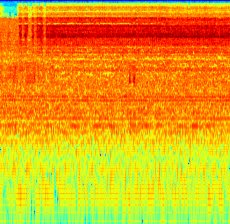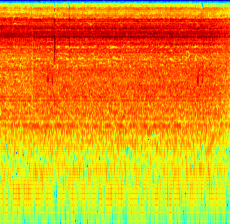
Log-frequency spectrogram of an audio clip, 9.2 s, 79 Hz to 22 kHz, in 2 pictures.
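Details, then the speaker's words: AMD R9 270 reference graphics card in a PC under load: steady fan hiss with thin high-pitched coil whine clearly audible over the fans, confirmed as GPU after removing hard drives. "It's some really weird high-pitched noise. It's like, when I first put it in, I'm like, what is that?"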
